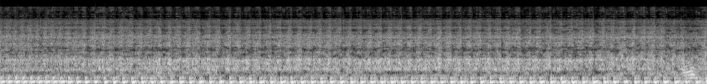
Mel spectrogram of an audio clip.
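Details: Honda Grand (customer's bike, brought in for a rough internal engine noise complaint) idling at night before teardown: steady single-cylinder beat, firm regular pulses, no clatter or knock on top; sounds healthy here.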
